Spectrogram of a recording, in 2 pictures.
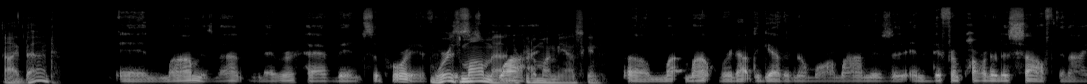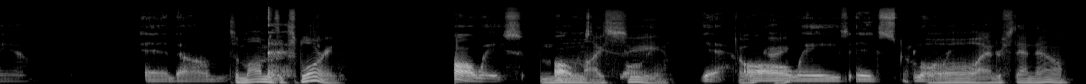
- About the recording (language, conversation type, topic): English, unstructured, How is technology nudging your everyday choices and relationships lately?
- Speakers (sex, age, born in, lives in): male, 40-44, United States, United States; male, 50-54, United States, United States
- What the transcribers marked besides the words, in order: cough; other noise; drawn out: "Always exploring"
